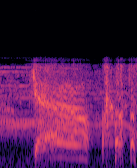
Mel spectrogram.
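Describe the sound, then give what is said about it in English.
Whooping cheer from a voice, a loud sustained yell followed by a few shorter excited bursts. “Black Widow is a very good answer for the female, so I am going to cheer you.”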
